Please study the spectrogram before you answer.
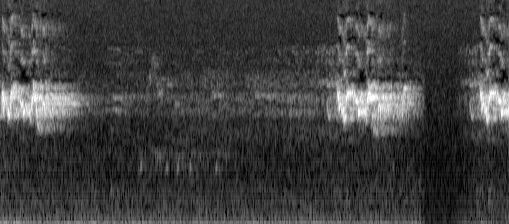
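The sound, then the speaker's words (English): A red-whiskered bulbul in the Honolulu, Hawaii area sings bright, liquid whistled phrases in short bursts, three in quick succession with brief pauses between, clear over a faint low background hum. “And we're listening to the sound of red-whiskered bulbul in the background.”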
